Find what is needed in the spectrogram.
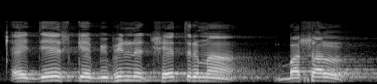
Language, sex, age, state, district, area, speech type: Maithili, male, 45-60, Bihar, Saharsa, urban, spontaneous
